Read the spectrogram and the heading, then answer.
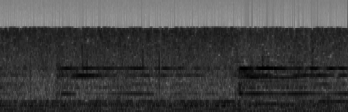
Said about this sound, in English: Church bells. Why do they ring so late at night?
